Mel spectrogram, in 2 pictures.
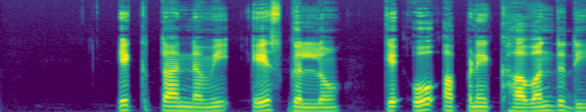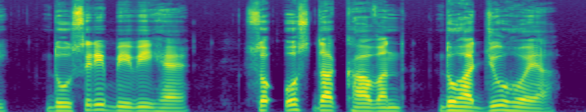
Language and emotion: Punjabi, neutral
